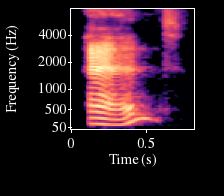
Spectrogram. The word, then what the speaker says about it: et: synthesis the conjunction is and and that's the principal conjunction of Duluth and gwataris ontology and which is ET pronounced a is pronounced in French the same as is which is EST pronounced a the same pronunciation but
